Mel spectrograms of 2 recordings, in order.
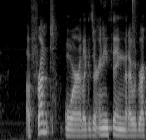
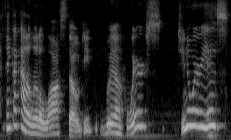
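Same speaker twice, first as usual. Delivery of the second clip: tipsy, giggling, rising higher and higher; drunk act; 4 semitones higher than usual. Acted. Drunk elf asking dockhands for cousin Roland, pitch climbing. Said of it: "drop the drunk act".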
